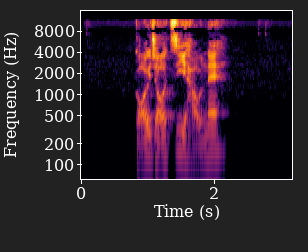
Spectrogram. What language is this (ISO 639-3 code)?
yue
